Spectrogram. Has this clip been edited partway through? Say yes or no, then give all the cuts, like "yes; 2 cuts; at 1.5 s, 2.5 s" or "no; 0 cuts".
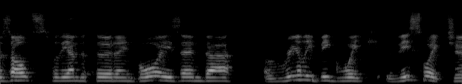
no; 0 cuts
